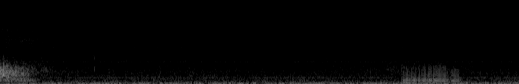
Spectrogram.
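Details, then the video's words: Pet cat snoring while asleep indoors: a rough, rattling snore breath opens the recording and a second raspy, fluttering breath follows about four seconds later, with a quiet room hiss in between. "my cat snores"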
